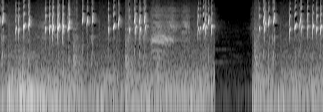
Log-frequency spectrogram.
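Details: European goldfinch female chatter to stir the male into song: quick rattling clusters of thin, bright chirps, a short raspy note midway, then a sudden silent break before the twittering resumes.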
